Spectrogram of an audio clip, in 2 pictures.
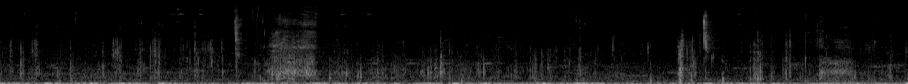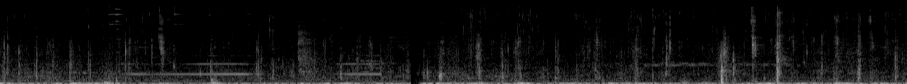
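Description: A woman chews food with wet mouth sounds, close to a lapel microphone.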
